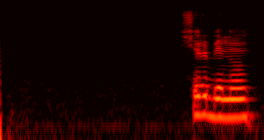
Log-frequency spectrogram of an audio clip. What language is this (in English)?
Russian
